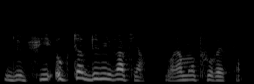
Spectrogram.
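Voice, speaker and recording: A woman guest on a podcast, answering questions candidly, quickly and in a relaxed way. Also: mid-range voice, slightly rough, no echo. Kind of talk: casual interview answers.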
